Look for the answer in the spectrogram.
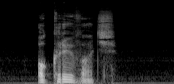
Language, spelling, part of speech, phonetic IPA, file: Polish, okrywać, verb, [ɔˈkrɨvat͡ɕ], Pl-okrywać.ogg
